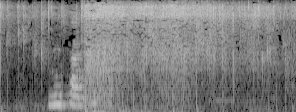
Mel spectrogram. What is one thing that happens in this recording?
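Vegetables hiss loudly as they drop into hot oil.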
